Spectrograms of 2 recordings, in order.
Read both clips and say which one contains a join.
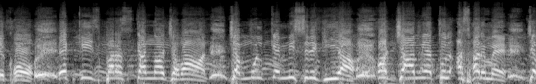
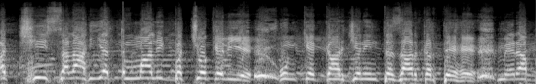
second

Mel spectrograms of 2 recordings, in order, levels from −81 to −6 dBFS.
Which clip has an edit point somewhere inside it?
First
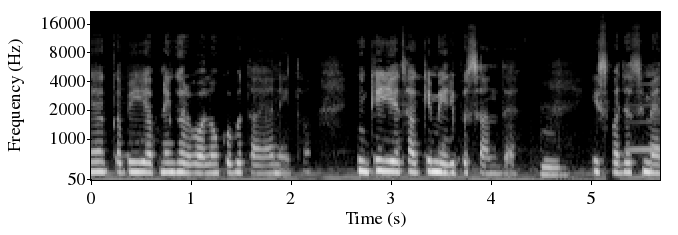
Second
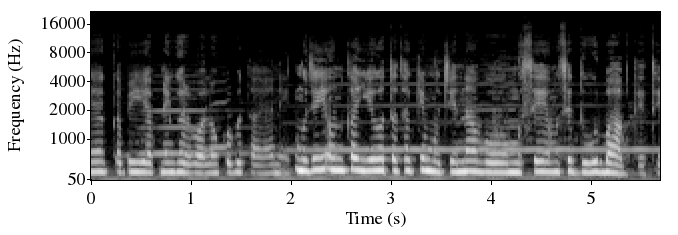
second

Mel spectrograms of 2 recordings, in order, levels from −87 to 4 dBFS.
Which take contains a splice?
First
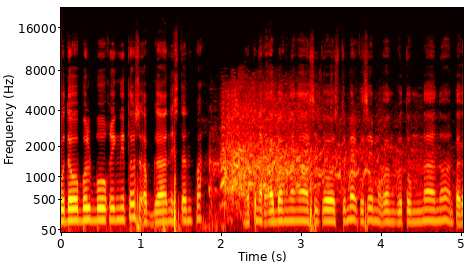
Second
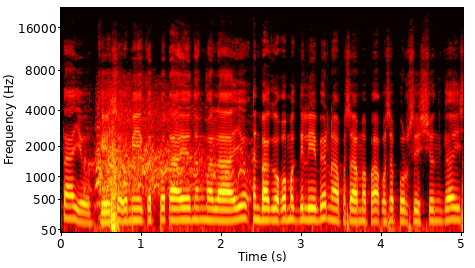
second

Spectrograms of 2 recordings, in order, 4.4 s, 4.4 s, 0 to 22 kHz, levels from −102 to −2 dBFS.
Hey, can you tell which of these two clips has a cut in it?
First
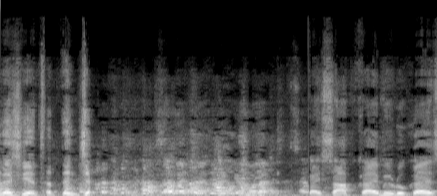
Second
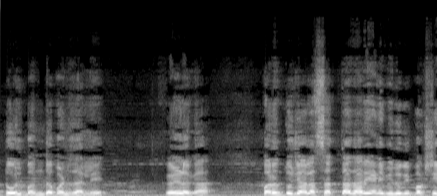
first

